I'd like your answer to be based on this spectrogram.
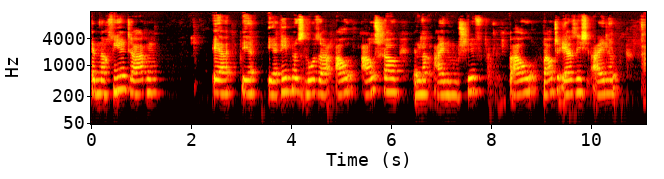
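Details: Stuttering in a 10-year-old boy reading aloud before DELPHIN stuttering therapy, with audible word repetitions.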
